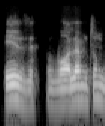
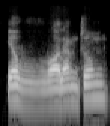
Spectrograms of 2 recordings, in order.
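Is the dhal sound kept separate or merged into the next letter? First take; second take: separate; merged. First: The dhal is pronounced separately before the next letter. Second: The dhal is merged into the following letter.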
